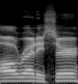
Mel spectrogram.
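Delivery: shouting. Voicing a ship's navigator calling out to the captain: navigator yelling. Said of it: "You hear the navigator yell out".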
